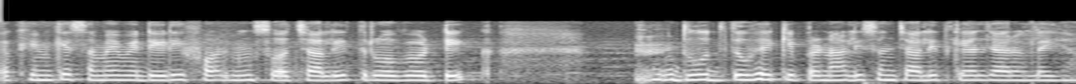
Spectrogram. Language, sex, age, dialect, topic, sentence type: Magahi, female, 31-35, Western, agriculture, statement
